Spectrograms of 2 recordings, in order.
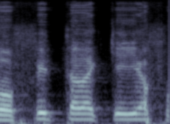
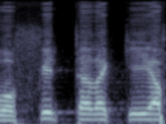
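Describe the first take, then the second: The two takes are said the same way.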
